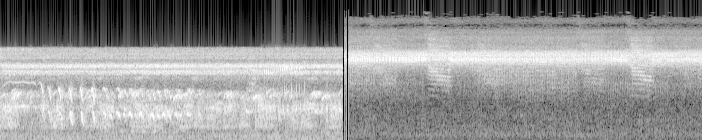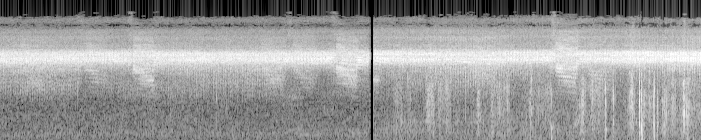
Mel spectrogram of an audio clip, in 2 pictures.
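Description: A chorus of frogs calling in rapid pulsing trills over a high insect drone. About seven seconds in it switches abruptly to a steady, high-pitched insect chorus with occasional chirps, a brief dropout, and scattered clicks near the end.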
